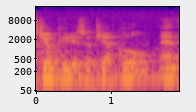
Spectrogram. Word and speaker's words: Kuhl: Joe Peters with Jeff cool and it's Kay uhm yes sir and it's pronounced like the word cool correct okay Sherman Sherman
